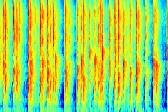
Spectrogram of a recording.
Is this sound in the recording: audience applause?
yes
